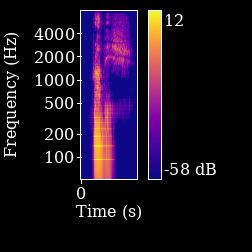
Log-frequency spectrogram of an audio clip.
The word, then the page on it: rubbish: Australian English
